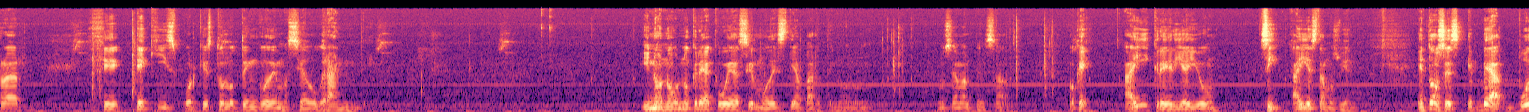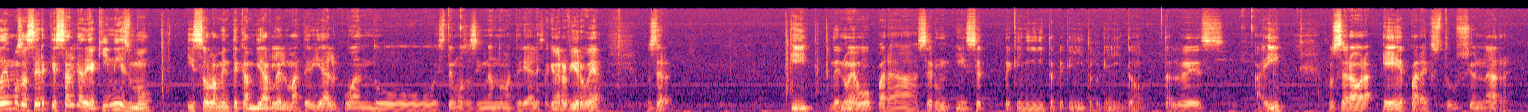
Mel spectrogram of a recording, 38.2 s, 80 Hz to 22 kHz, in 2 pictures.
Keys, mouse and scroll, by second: 1.2 g, 1.7 x, 6.8-8.1 drag, 8.4 scroll down 1, 10.2-11.3 ctrl+drag, 11.4-12.8 ctrl+shift+drag, 13.1 shift+Tab, 13.6 shift+click, 13.7-18.2 shift+middle drag, 18.9 Tab, 21.2 3, 24.7 click, 29.1 i, 34.8 shift+click, 35.9 e.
